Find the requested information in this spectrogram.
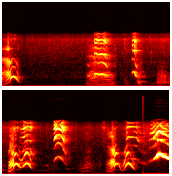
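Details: Alaskan Malamute puppies aged eight weeks chattering in a rapid mix of arched whines, short yips and a low grumble, overlapping calls rising and falling, ending with a higher drawn-out whine.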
